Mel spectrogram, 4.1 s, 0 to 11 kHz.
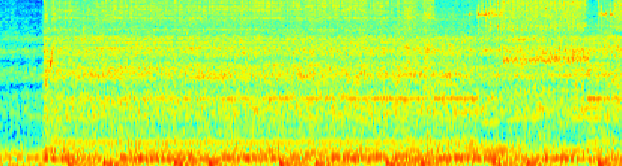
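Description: A 9-inch disc grinder kicks on after a brief moment and then runs at a higher speed with a steady, loud motor whine and a busy, rattling hum. A slight surge comes near the end.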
